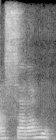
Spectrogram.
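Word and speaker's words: السلام: Syamsiyah ini ada tasdidnya Jadi dibacanya asalamu gam ya lamnya itu tidak dibaca jadi langsung Assalamu ini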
